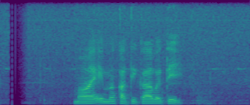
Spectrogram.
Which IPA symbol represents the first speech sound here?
m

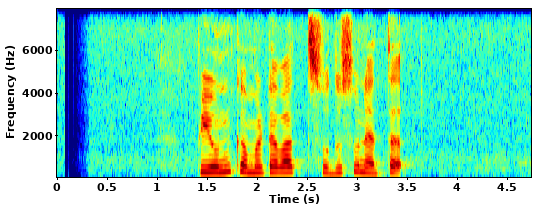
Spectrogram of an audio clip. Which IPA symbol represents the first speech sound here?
p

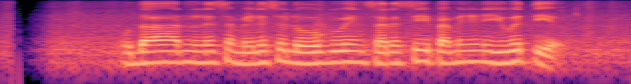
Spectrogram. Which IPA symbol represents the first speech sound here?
u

